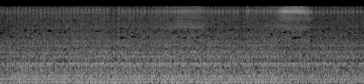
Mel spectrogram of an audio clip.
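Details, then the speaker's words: 2014 Ford Focus, about 150,000 miles, check engine light, bucking/jerking, lean condition: purge valve hose disconnected at idle, faint constant hiss of air sucked through the leaking purge valve; confirmed vacuum leak at purge valve. "Alright, you can probably hear that hissing. That's leaking purge valve. That's 100% the issue."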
